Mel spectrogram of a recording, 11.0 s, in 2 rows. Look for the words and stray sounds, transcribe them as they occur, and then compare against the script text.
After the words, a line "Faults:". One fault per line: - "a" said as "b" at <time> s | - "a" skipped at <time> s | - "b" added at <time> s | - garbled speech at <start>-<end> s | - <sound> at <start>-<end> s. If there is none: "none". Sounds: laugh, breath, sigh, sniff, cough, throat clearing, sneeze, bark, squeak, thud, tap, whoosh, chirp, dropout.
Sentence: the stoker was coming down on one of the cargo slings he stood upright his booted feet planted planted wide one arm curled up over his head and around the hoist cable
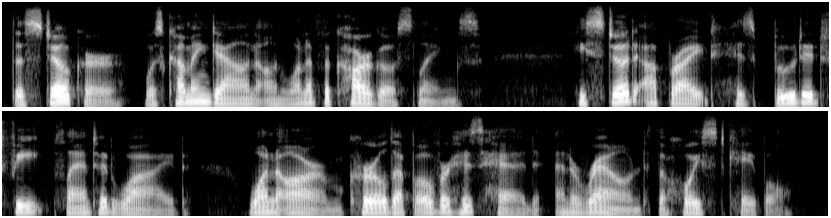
the stoker was coming down on one of the cargo slings he stood upright his booted feet planted wide one arm curled up over his head and around the hoist cable
Faults:
- "planted" skipped at 6.2 s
